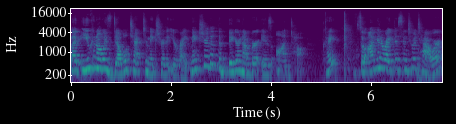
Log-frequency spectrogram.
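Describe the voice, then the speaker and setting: A woman with a high pitch speaks fairly quickly in an upbeat tone, her intonation lively, her loudness swinging widely, with audible room echo. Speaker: elementary school teacher. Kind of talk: recorded math lesson for pupils. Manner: upbeat, encouraging.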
